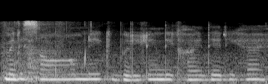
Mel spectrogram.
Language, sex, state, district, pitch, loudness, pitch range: Hindi, female, Chhattisgarh, Raipur, 230 Hz, -14 LUFS, 220-235 Hz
